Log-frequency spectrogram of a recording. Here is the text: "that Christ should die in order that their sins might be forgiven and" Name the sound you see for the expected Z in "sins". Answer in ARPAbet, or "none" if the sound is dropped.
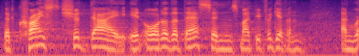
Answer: Z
